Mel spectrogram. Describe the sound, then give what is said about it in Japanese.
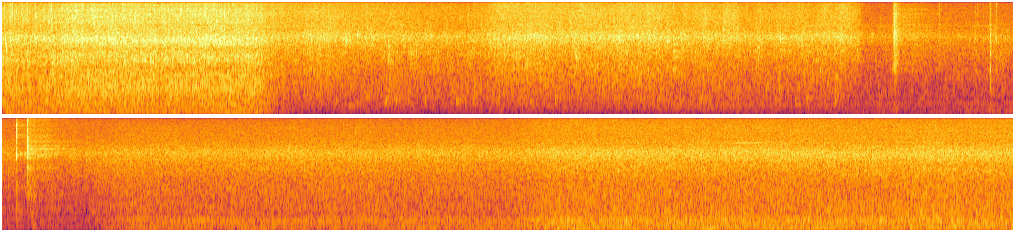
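Steady rushing water fills a sento, a Japanese public bathhouse in a shitamachi old downtown district, briefly dipping quieter mid-way, with a few sharp clacks like plastic basins knocking against tile before the heavy flow swells back up. “目覚めのいいね今朝は下町にある銭湯のいい音それではお聴きください”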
